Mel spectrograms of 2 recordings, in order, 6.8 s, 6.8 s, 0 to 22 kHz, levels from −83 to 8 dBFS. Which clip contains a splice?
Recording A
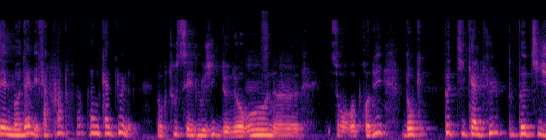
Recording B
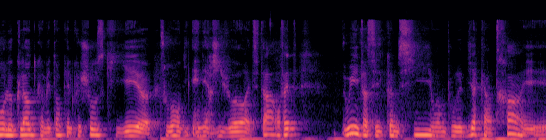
B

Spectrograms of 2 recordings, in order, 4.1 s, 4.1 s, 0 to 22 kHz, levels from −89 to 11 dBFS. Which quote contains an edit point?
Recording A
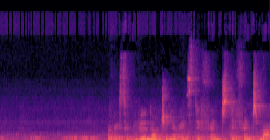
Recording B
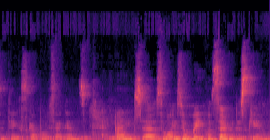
A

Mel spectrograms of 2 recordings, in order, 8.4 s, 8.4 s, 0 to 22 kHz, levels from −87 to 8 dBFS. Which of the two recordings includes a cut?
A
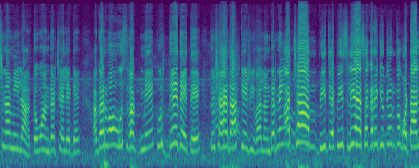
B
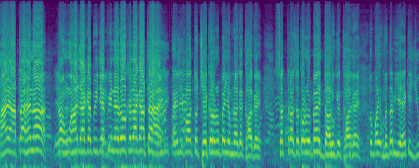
B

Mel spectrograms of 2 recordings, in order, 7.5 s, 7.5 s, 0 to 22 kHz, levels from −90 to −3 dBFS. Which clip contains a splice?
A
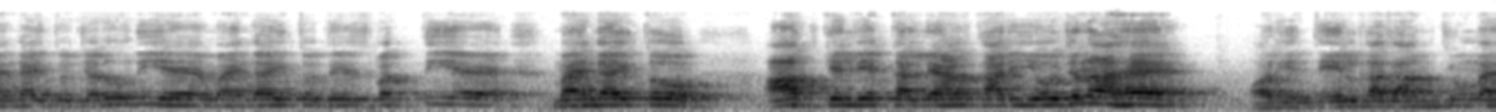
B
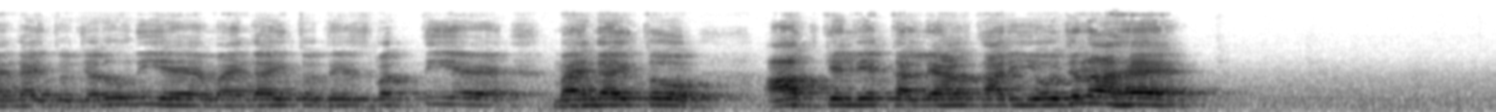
A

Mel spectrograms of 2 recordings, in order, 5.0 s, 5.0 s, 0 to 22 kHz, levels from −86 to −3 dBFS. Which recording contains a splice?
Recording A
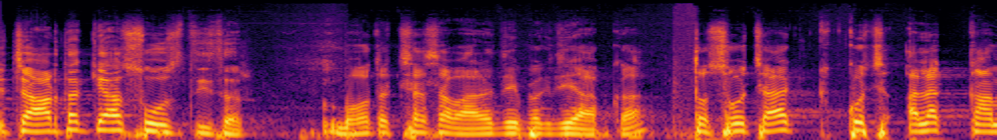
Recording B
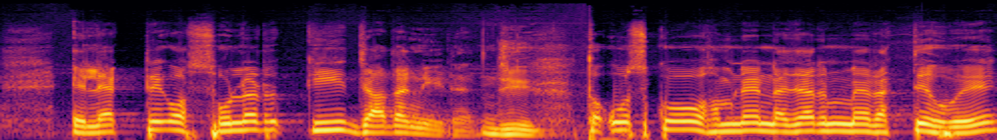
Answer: A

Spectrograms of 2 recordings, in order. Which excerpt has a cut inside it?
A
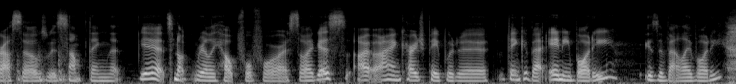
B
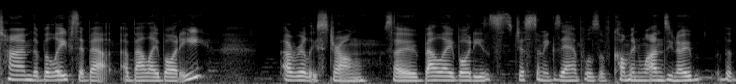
A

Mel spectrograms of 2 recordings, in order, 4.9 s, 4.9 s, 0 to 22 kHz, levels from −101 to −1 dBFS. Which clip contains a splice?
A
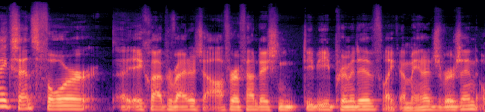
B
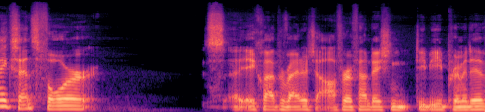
A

